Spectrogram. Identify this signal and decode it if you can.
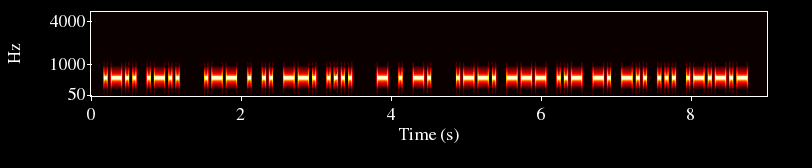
Morse code, heard as a keyed tone, about 25 wpm, 600 Hz. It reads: LL WEIGH TEN POUNDS.
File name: the old man and the sea part 1 25wpm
